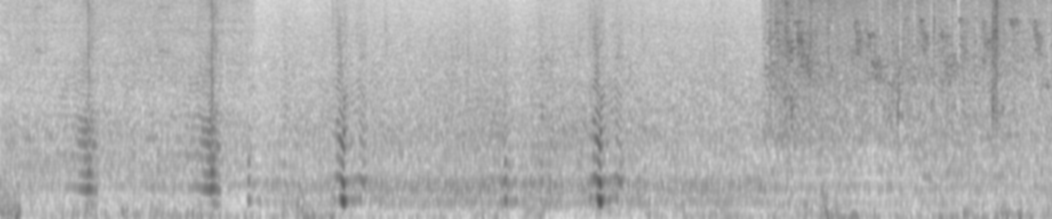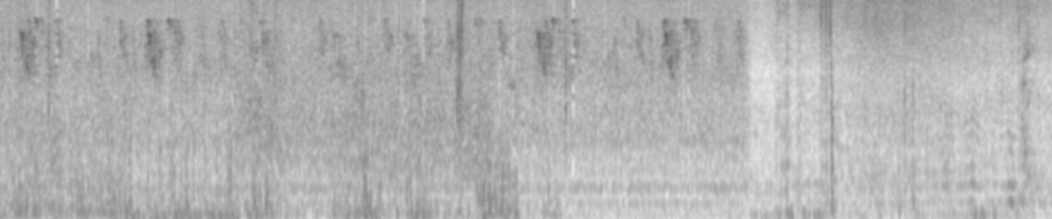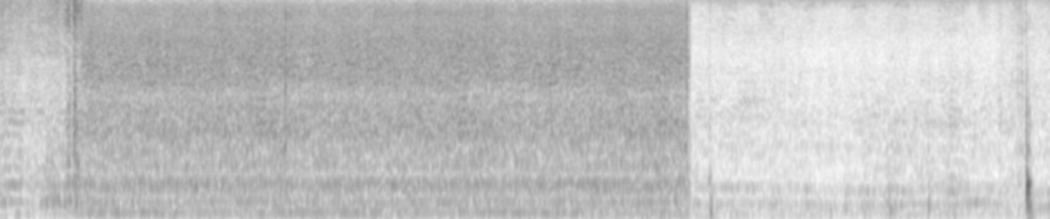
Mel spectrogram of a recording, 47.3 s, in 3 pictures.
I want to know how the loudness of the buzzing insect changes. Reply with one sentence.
The volume of the buzzing insect goes down.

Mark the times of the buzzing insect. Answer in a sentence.
The buzzing insect can be heard from 0.0 to 47.2 s.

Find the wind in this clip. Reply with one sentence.
The wind can be heard from 0.0 to 24.2 s.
